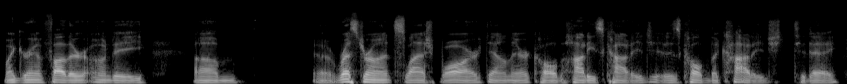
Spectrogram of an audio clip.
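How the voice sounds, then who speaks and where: A man's voice: low voice, flat delivery, measured pace, dry recording. A middle-aged man from Pennsylvania, a podcast guest telling rambling stories about his life and laughing often. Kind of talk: casual interview chat.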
